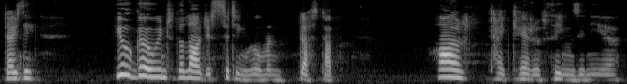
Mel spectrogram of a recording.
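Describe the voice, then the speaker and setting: A woman's voice: mid-range voice, lively intonation, normal speed, a bit bright, muffled recording, natural voice. An actress playing an anxious, stern middle-aged Victorian London landlady and mother, nervous and reproving, in 1940s radio drama style. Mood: uneasy, stern.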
